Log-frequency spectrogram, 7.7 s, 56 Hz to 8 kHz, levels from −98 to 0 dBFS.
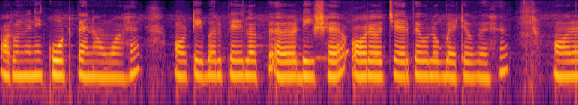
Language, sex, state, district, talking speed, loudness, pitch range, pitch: Hindi, female, Gujarat, Valsad, 180 wpm, -19 LUFS, 220-230 Hz, 225 Hz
